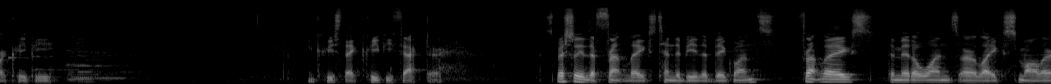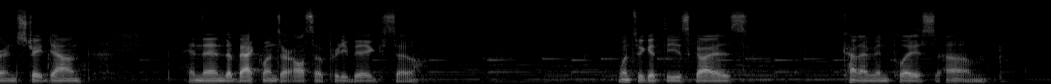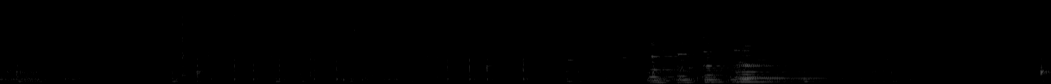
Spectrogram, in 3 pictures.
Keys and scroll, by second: 0.2 s, 17.9 s, 18.5 5, 21.2 2, 22.8-25.3 typing, 26.7 s, 27.6 5, 29.1 s, 29.8 1.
